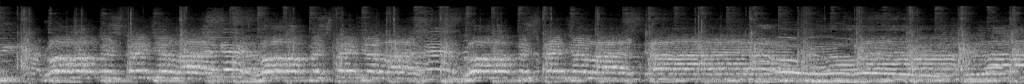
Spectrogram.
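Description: A man singing into a microphone over recorded backing music, with the room singing along as a group.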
